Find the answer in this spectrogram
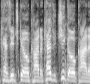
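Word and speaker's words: Kazuchika Okada: We never thought he would actually leave Japan, but the great Kazuchicka Okada, as you're supposed to pronounce it, is officially leaving Japan as of January 31st, which is 11 days from now.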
